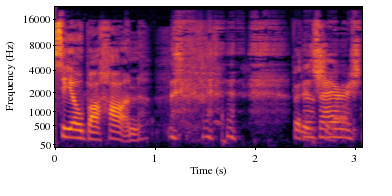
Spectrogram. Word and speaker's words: Siobhan: We could talk a little bit how Siobhan is not spelled how you think it's spelled. Yes, Irish it's Siobhan.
